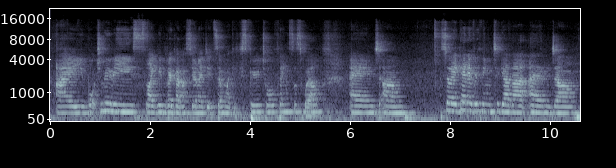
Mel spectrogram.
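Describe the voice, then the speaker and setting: A young woman from Mexico, a native Spanish speaker with a Mexican accent softened by Australian years, giving a casual design talk full of fillers and restarts. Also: mid-range voice. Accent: Mexican, with some Australian. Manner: many fillers and restarts, loose and chatty. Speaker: design presenter. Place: event room. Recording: roomy, distant, faint noise.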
